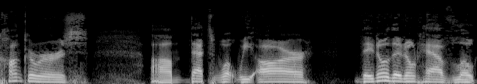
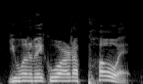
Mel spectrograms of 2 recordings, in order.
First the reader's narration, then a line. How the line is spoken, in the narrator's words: laughed Torgadon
